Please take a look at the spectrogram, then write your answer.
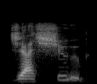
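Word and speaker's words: Jashub: in numbers 26 24 his name is listed as Josh Shoob jas h ub so this might be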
